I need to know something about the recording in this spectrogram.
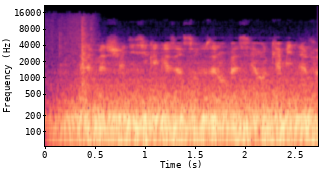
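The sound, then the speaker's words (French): A steady low-frequency roar fills an airliner cabin on a flight to Buenos Aires, Argentina, with faint indistinct voices murmuring underneath throughout. “Me voici dans l'avion pour Buenos Aires.”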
